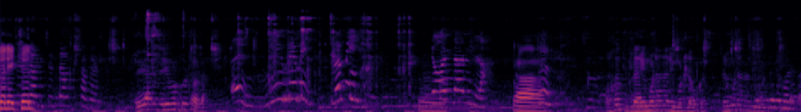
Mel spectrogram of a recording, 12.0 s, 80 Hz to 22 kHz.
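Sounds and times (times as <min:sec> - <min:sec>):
metal spoons clinking on plates: 0:00.0 - 0:06.8, 0:08.2 - 0:12.0.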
